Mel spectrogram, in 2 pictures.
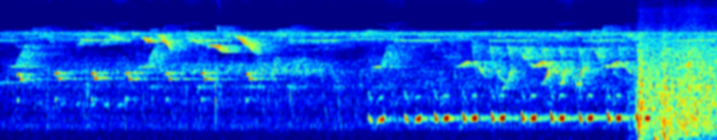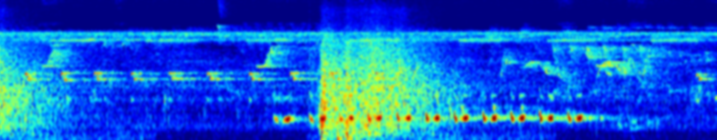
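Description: Birds chirping and calling, with a quick run of repeated short notes and a slower pulsed low call. Two swells of rushing noise come about ten and sixteen seconds in.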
